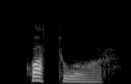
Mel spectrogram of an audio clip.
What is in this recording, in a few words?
"quattuor", Latin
